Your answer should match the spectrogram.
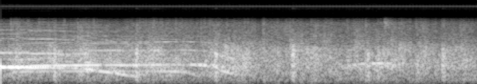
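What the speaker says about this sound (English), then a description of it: "Give them all a big round of applause." Steady applause from a crowd at a rock show fills the space, with a lone voice rising briefly over the clapping.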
